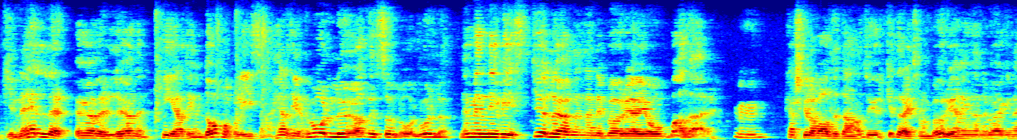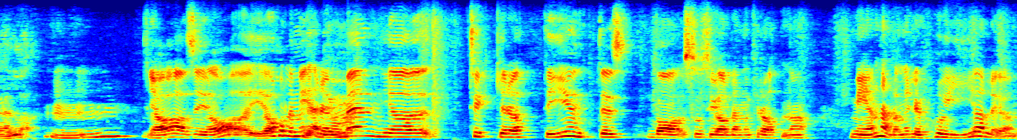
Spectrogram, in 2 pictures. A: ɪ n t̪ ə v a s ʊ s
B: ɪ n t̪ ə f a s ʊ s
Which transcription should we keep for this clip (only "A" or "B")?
A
